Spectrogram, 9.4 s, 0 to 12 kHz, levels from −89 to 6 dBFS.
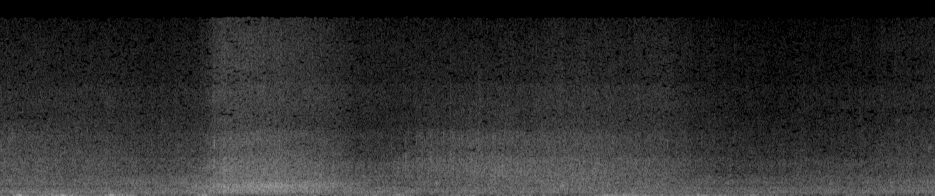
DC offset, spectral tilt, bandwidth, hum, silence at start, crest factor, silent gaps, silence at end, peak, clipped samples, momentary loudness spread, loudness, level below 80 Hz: under 0.1%; -4 dB/octave; 11.5 kHz; none; 0 s; 22 dB; none; 0 s; -20 dBFS; under 0.1%; 13 LU; -40 LUFS; -50 dBFS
